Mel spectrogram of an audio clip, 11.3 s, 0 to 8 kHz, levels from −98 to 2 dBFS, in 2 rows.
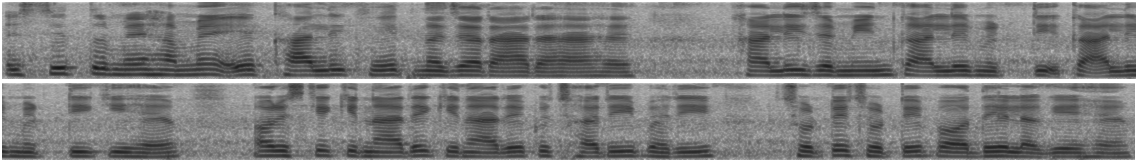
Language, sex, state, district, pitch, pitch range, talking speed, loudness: Hindi, female, Maharashtra, Dhule, 170 Hz, 160-185 Hz, 155 wpm, -17 LUFS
